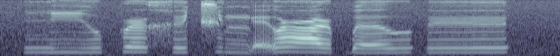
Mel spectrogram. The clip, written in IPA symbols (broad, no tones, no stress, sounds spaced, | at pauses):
ɦ iː u̯ p ə˞ x ʏ t͡ʃ ʏ ŋ ɛ̰ u̯ ʕ ə˞ ɓ ə u̯ | ʏː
